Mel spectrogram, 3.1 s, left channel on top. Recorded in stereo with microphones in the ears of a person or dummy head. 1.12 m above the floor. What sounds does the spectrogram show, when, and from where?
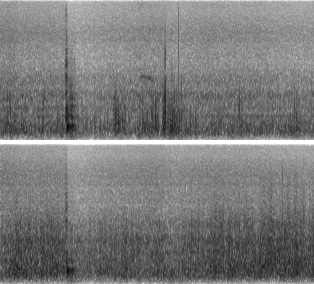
0.7 s knocking: 30° left (ahead or behind)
